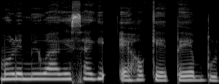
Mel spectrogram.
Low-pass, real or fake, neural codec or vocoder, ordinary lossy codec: none; real; none; none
